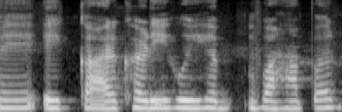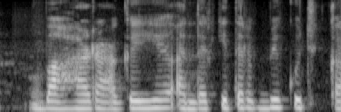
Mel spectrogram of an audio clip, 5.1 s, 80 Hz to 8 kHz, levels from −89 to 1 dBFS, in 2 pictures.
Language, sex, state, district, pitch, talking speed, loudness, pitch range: Hindi, female, Haryana, Rohtak, 200 Hz, 200 wpm, -18 LUFS, 190-205 Hz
